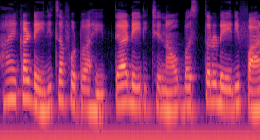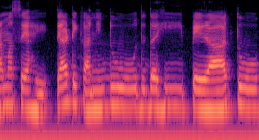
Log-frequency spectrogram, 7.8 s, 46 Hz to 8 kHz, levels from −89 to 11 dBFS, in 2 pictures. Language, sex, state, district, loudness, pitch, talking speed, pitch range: Marathi, female, Maharashtra, Dhule, -18 LUFS, 155 Hz, 160 wpm, 145-165 Hz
